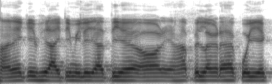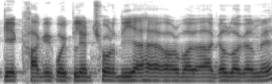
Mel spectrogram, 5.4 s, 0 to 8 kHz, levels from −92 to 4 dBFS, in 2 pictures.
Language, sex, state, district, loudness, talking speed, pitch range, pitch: Hindi, male, Chandigarh, Chandigarh, -14 LUFS, 285 wpm, 135-140 Hz, 135 Hz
